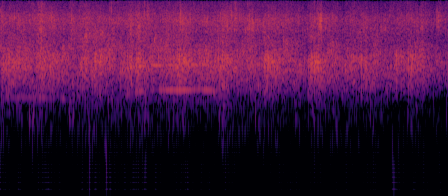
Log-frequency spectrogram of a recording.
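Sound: audience applauding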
